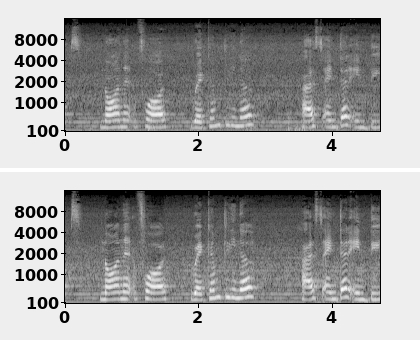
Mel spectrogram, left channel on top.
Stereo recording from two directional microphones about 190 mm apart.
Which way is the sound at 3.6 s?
20° right (ahead or behind).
